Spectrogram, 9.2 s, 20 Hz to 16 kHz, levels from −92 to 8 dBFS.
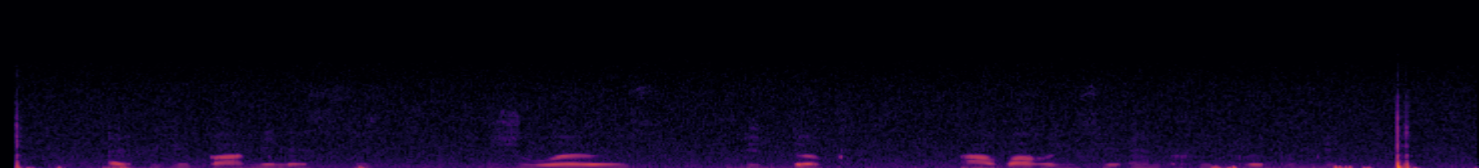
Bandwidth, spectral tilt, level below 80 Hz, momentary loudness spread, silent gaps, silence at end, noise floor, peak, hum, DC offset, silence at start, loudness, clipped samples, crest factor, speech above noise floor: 11 kHz; -7.5 dB/octave; -60 dBFS; 24 LU; none; 0.4 s; -68 dBFS; -12 dBFS; none; under 0.1%; 0.1 s; -45 LUFS; under 0.1%; 34 dB; 22 dB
